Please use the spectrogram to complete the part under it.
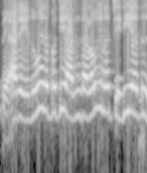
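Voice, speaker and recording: A woman's voice: extremely high pitch, fairly even intonation, fast. A woman voicing a shy, pleading college girl. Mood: timid. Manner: gentle, apologetic, pleading. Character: shy young female college student, timid and pleading. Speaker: cartoon voice actor. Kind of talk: animated village drama voicing.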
